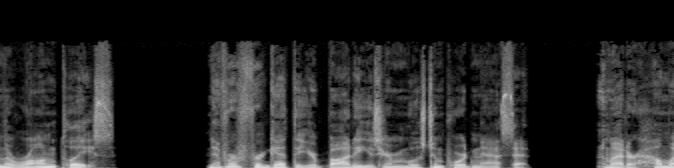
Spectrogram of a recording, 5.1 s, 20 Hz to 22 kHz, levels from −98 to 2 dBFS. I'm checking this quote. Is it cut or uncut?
uncut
